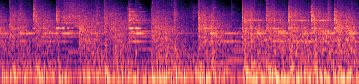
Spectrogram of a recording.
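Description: Loud, dense clanging and banging of metal oil drums being struck repeatedly, a continuous clattering din with booming low thuds and no speech.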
